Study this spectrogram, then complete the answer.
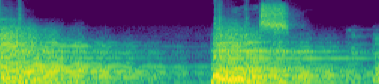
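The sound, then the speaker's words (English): An electric guitar played through a tremolo reverb pedal in tremiverb mode, with depth and rate controls, voiced after a Fender Blackface vibrato channel reverb: a chord rings out with a washy, effected tail, then a second strum hits loudly and sustains, alone with no talking. “So let's throw it into tremiverb mode. So now we've got, what do we got? Depth and rate.”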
